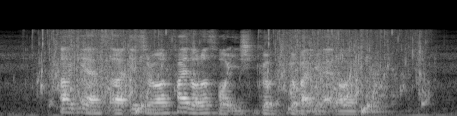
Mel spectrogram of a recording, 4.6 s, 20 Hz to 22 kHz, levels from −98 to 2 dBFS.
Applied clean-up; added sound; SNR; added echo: none; Bathtub (filling or washing) / Splash, splatter; 7 dB; reverberation time 0.2 s.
